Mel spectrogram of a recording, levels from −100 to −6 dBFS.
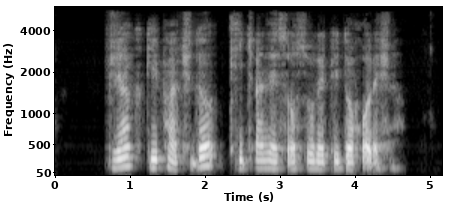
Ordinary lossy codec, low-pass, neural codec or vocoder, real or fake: AAC, 24 kbps; 5.4 kHz; codec, 16 kHz, 8 kbps, FreqCodec, smaller model; fake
